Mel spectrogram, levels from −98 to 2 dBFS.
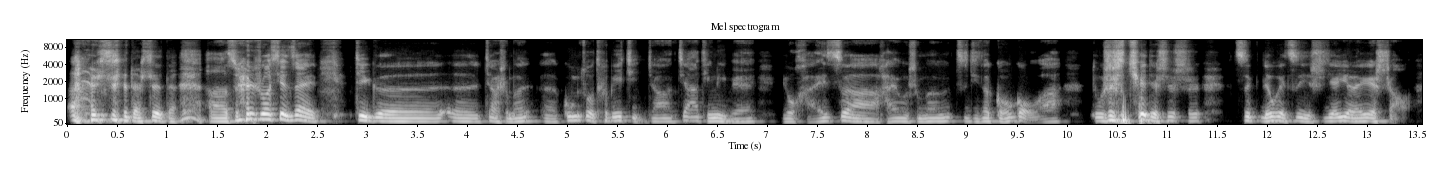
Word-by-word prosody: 啊， 190 Hz, -, +4 dB
是 180 Hz, -2 st, +4 dB
的 135 Hz, -, +1 dB
是 130 Hz, +3 st, +4 dB
的， 115 Hz, -3 st, -6 dB, 0.3 s
啊， 120 Hz, -1 st, 0 dB
虽 155 Hz, +8 st, +2 dB
然 210 Hz, -, +6 dB
说 205 Hz, 0 st, +6 dB
现 200 Hz, -3 st, +6 dB
在 155 Hz, -9 st, +2 dB, 0.4 s
这 165 Hz, -3 st, +7 dB
个， 125 Hz, -3 st, +1 dB
呃， 125 Hz, -3 st, -5 dB
叫 120 Hz, +2 st, -7 dB
什 115 Hz, 0 st, -9 dB
么， 120 Hz, +4 st, -3 dB, 0.2 s
呃， 115 Hz, -2 st, -11 dB
工 155 Hz, +6 st, -2 dB
作 155 Hz, -2 st, -3 dB
特 135 Hz, +2 st, -10 dB
别 150 Hz, +1 st, -1 dB
紧 150 Hz, -, -10 dB
张， 120 Hz, 0 st, -10 dB
家 145 Hz, +4 st, -9 dB
庭 130 Hz, -2 st, -3 dB
里 120 Hz, -, -1 dB
边 110 Hz, 0 st, -10 dB, 0.2 s
有 115 Hz, 0 st, -8 dB
孩 110 Hz, +3 st, -11 dB
子 135 Hz, +3 st, -1 dB
啊， 115 Hz, -5 st, -5 dB
还 105 Hz, +3 st, -12 dB
有 125 Hz, -1 st, -5 dB
什 115 Hz, 0 st, -9 dB
么 125 Hz, +3 st, -4 dB
自 130 Hz, -2 st, -9 dB
己 115 Hz, -, -11 dB
的 125 Hz, +1 st, -4 dB
狗 120 Hz, 0 st, -6 dB
狗 140 Hz, -9 st, -7 dB
啊， 110 Hz, +3 st, -14 dB, 0.3 s
都 140 Hz, -, -3 dB
是 170 Hz, -, +5 dB
确 -, -, +7 dB
确 140 Hz, -, +2 dB
实 140 Hz, +4 st, -3 dB
实 140 Hz, -1 st, -10 dB, 0.3 s
自 155 Hz, -, -1 dB
留 135 Hz, +3 st, +1 dB
给 150 Hz, -, +1 dB
自 135 Hz, +3 st, -4 dB
己 130 Hz, -, -1 dB
的 -, -, -5 dB
时 125 Hz, +2 st, -10 dB
间 135 Hz, +1 st, 0 dB
越 150 Hz, -, +2 dB
来 125 Hz, -1 st, -2 dB
越 130 Hz, -1 st, 0 dB
少， 125 Hz, -1 st, -7 dB
125 Hz, 265 characters per minute, -19 LUFS, 120-145 Hz, 0.4 s, 这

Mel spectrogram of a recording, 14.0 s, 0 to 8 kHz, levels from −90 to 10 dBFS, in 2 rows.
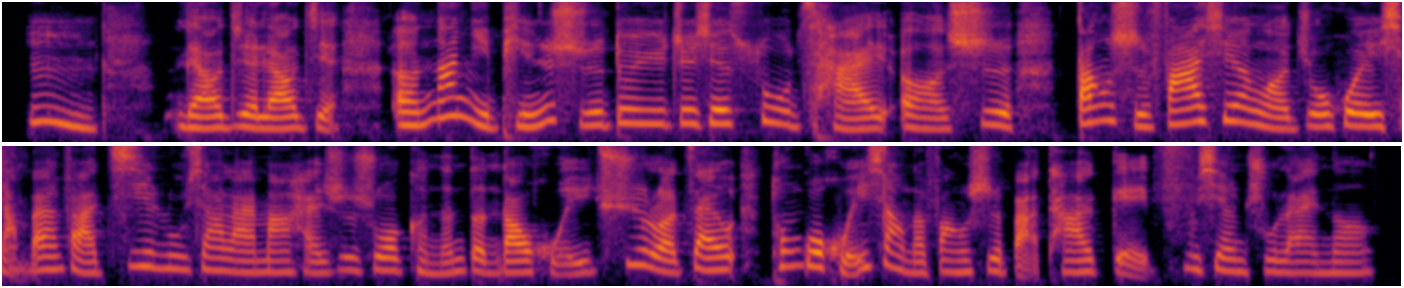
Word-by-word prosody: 嗯， 275 Hz, -10 st, -4 dB, 0.4 s
了 210 Hz, -2 st, +3 dB
解 220 Hz, 0 st, +1 dB
了 200 Hz, 0 st, +4 dB
解。 205 Hz, -, -3 dB, 0.3 s
呃， 255 Hz, -1 st, +4 dB
那 390 Hz, +9 st, +5 dB
你 235 Hz, -7 st, -2 dB
平 230 Hz, +7 st, -2 dB
时 255 Hz, -6 st, +1 dB
对 285 Hz, +2 st, -3 dB
于 275 Hz, 0 st, -4 dB
这 280 Hz, +2 st, -1 dB
些 275 Hz, +1 st, +3 dB
素 285 Hz, -1 st, -4 dB
材， 190 Hz, -3 st, +1 dB
呃， 195 Hz, -4 st, -1 dB
是 245 Hz, +4 st, +4 dB, 0.3 s
当 310 Hz, +3 st, +5 dB
时 230 Hz, -6 st, +3 dB
发 275 Hz, +6 st, +7 dB
现 320 Hz, -1 st, 0 dB
了 205 Hz, -6 st, -1 dB
就 230 Hz, +4 st, -2 dB
会 235 Hz, -1 st, +3 dB
想 220 Hz, -, +3 dB
办 245 Hz, 0 st, 0 dB
法 225 Hz, -7 st, +1 dB
记 300 Hz, +10 st, +1 dB
录 260 Hz, -2 st, -9 dB
下 240 Hz, -1 st, -3 dB
来 205 Hz, -2 st, -1 dB
吗？ 205 Hz, 0 st, -3 dB
还 195 Hz, -1 st, -6 dB
是 240 Hz, +4 st, -7 dB
说 235 Hz, 0 st, -3 dB
可 220 Hz, -1 st, -10 dB
能 190 Hz, +4 st, -10 dB
等 210 Hz, -4 st, -3 dB
到 200 Hz, 0 st, +5 dB
回 180 Hz, +1 st, -10 dB
去 330 Hz, -, -3 dB
了， 220 Hz, -7 st, +3 dB
再 235 Hz, +4 st, +2 dB, 0.3 s
通 305 Hz, +2 st, -6 dB
过 300 Hz, -3 st, +4 dB
回 -, -, -4 dB
想 290 Hz, -2 st, +1 dB
的 195 Hz, -, -5 dB
方 210 Hz, +1 st, -6 dB
式 225 Hz, +1 st, -2 dB
把 -, -, -2 dB
它 210 Hz, +1 st, -2 dB
给 -, -, -6 dB
复 265 Hz, -, -7 dB
现 230 Hz, -2 st, +1 dB
出 210 Hz, +1 st, -6 dB
来 195 Hz, -1 st, -6 dB
呢？ 190 Hz, +1 st, -11 dB
230 Hz, 255 characters per minute, -22 LUFS, 205-275 Hz, 0.4 s, 发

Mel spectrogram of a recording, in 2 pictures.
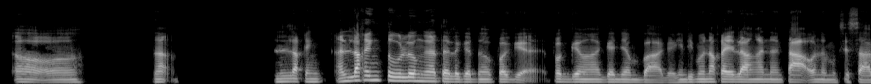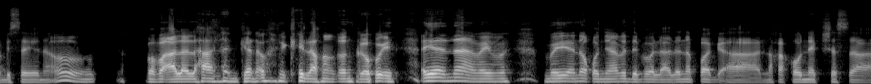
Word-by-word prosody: Oo, 110 Hz, -2 st, -3 dB, 0.7 s
na -, -, +2 dB, 1.2 s
ang 130 Hz, +1 st, -3 dB
laking 130 Hz, -1 st, -1 dB, 0.2 s
ang 145 Hz, +3 st, +1 dB
laking 200 Hz, +3 st, +4 dB
tulong 170 Hz, -5 st, +3 dB
nga 145 Hz, -, +3 dB
talaga 125 Hz, -2 st, 0 dB
'no 115 Hz, -1 st, -4 dB
pag 120 Hz, 0 st, -1 dB, 0.2 s
ah, -, -, -7 dB
pag 130 Hz, -1 st, -3 dB
mga 115 Hz, -1 st, -1 dB
ganyang 115 Hz, -1 st, -2 dB
bagay. 105 Hz, -1 st, -3 dB
Hindi 115 Hz, +2 st, -4 dB
mo 120 Hz, -, -5 dB
na 120 Hz, -, +1 dB
kailangan 115 Hz, -1 st, +3 dB
ng 115 Hz, -1 st, -5 dB
tao 110 Hz, -1 st, +4 dB
na 110 Hz, -1 st, -5 dB
magsasabi 105 Hz, 0 st, -4 dB
sayo 110 Hz, 0 st, -4 dB
na, 105 Hz, 0 st, -9 dB
oh, 150 Hz, -10 st, -3 dB, 0.5 s
papaalalahanan 130 Hz, +2 st, +4 dB
ka 145 Hz, -, +4 dB
na 145 Hz, +2 st, +1 dB
may 150 Hz, 0 st, -3 dB
kailangan 135 Hz, -4 st, +3 dB
kang 135 Hz, 0 st, +1 dB
gawin, 135 Hz, +3 st, +4 dB, 0.2 s
ayan 160 Hz, 0 st, +5 dB
na, 160 Hz, -3 st, +4 dB
may 135 Hz, 0 st, +2 dB, 0.6 s
may 140 Hz, +1 st, +3 dB
ano 140 Hz, +1 st, 0 dB
kunyare 125 Hz, +1 st, -1 dB
'di 120 Hz, -2 st, -3 dB
ba, 120 Hz, -1 st, -3 dB
lalo 115 Hz, +1 st, -3 dB
na 120 Hz, -, -3 dB
pag 115 Hz, -1 st, -3 dB
ah, 100 Hz, -1 st, -4 dB
naka-connect 110 Hz, +2 st, -5 dB
siya 115 Hz, -, -7 dB
sa 110 Hz, -, -6 dB
120 Hz, 170 wpm, -22 LUFS, 115-140 Hz, 1.2 s, ayan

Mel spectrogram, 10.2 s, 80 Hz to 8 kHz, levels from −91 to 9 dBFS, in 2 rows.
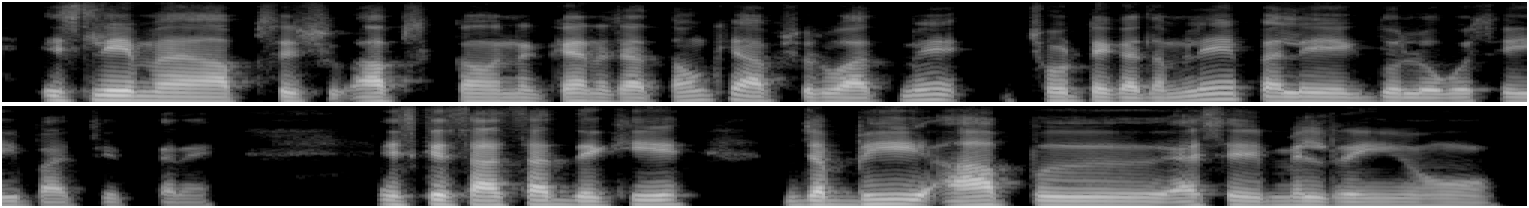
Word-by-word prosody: इसलिए 140 Hz, +1 st, +5 dB
मैं 125 Hz, -2 st, +1 dB
आपसे 115 Hz, +1 st, 0 dB, 0.2 s
आपसे 115 Hz, 0 st, +1 dB
कहना 115 Hz, -1 st, -2 dB
कहना 115 Hz, +1 st, -1 dB
चाहता 110 Hz, +2 st, -2 dB
हूँ 135 Hz, -, -4 dB
कि -, -, +1 dB
आप 125 Hz, 0 st, +1 dB
शुरुआत 110 Hz, -2 st, 0 dB
में 150 Hz, +1 st, -3 dB, 0.3 s
छोटे 120 Hz, 0 st, -1 dB
कदम 110 Hz, +2 st, -2 dB
लें 165 Hz, +4 st, 0 dB
पहले 120 Hz, -1 st, +1 dB
1-2 115 Hz, +1 st, -4 dB
लोगों 110 Hz, 0 st, -1 dB
से 110 Hz, +1 st, -10 dB
ही 115 Hz, 0 st, -2 dB
बातचीत 100 Hz, 0 st, -7 dB
करें। 100 Hz, 0 st, -13 dB, 0.6 s
इसके 130 Hz, +2 st, +3 dB
साथ-साथ 125 Hz, 0 st, +4 dB
देखिए, 130 Hz, +2 st, 0 dB, 0.4 s
जब 125 Hz, 0 st, +2 dB
भी 140 Hz, +2 st, +4 dB, 0.2 s
आप 125 Hz, 0 st, +1 dB, 0.6 s
ऐसे 115 Hz, +1 st, -2 dB
मिल 115 Hz, 0 st, -2 dB
रही 105 Hz, 0 st, -3 dB
हों 105 Hz, -2 st, -8 dB
115 Hz, 190 wpm, -22 LUFS, 110-125 Hz, 0.6 s, इसलिए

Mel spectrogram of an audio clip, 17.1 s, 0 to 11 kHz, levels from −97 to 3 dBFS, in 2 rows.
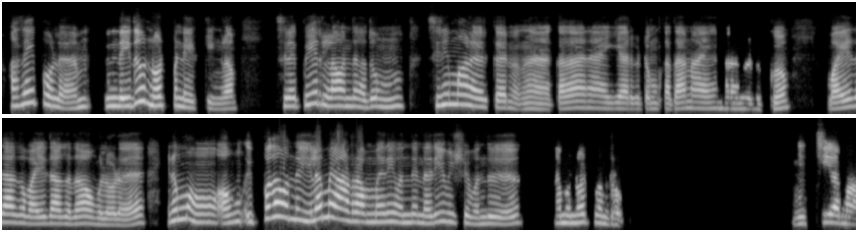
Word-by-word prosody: அதேபோல 305 Hz, -6 st, 0 dB, 0.5 s
இந்த 245 Hz, -, +2 dB
இதுவும் 360 Hz, -2 st, +4 dB
நோட் 260 Hz, 0 st, +3 dB
பண்ணியிருக்கீங்களா? 180 Hz, -7 st, -3 dB, 0.5 s
சில 245 Hz, -, +2 dB
பேர்லாம் 275 Hz, -5 st, +2 dB
வந்து 240 Hz, -1 st, -2 dB
அதுவும் 230 Hz, +2 st, -2 dB, 0.4 s
சினிமால 295 Hz, +1 st, +2 dB
இருக்க 205 Hz, -3 st, -2 dB
ந -, -, -7 dB
ந -, -, -3 dB, 0.3 s
கதாநாயகியா 180 Hz, -1 st, -1 dB
இருக்கட்டும், 165 Hz, 0 st, -9 dB
கதாநாயகனா 175 Hz, 0 st, -2 dB, 0.2 s
இருக்கட்டும் 170 Hz, +5 st, -3 dB, 0.5 s
வயதாக 230 Hz, +6 st, +2 dB
வயதாக 200 Hz, +1 st, 0 dB
தான் 205 Hz, +1 st, +4 dB
அவங்களோட 170 Hz, -4 st, -2 dB, 0.5 s
என்னமோ 320 Hz, +5 st, +2 dB, 0.3 s
அவங்க 255 Hz, +5 st, +1 dB
இப்ப 245 Hz, +9 st, -1 dB
தான் 410 Hz, -1 st, +9 dB
வந்து 330 Hz, -3 st, -2 dB
இளமை 360 Hz, +5 st, +5 dB
ஆடுற 270 Hz, -4 st, +5 dB
மாரி 250 Hz, +1 st, 0 dB
வந்து 235 Hz, +1 st, -2 dB
நெறைய 235 Hz, +6 st, -2 dB
விஷயம் 220 Hz, -4 st, -5 dB
வந்து 200 Hz, 0 st, -1 dB, 0.6 s
நம்ம 220 Hz, 0 st, 0 dB
நோட் 235 Hz, 0 st, -2 dB
பண்றோம். 190 Hz, -5 st, -4 dB, 1.7 s
நிச்சயமா. 200 Hz, 0 st, +1 dB
220 Hz, 130 wpm, -23 LUFS, 185-260 Hz, 1.7 s, தான்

